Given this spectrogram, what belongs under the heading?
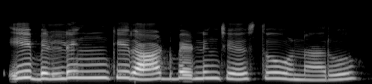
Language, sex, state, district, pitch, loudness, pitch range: Telugu, female, Telangana, Hyderabad, 265 Hz, -17 LUFS, 245-295 Hz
